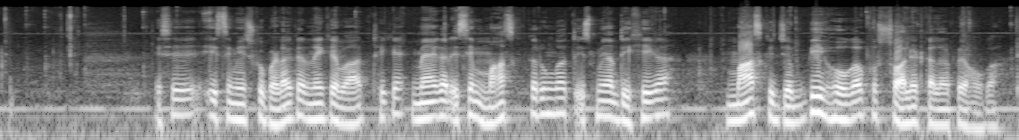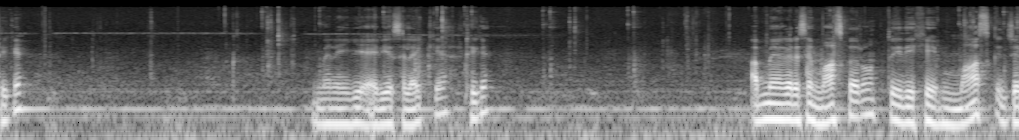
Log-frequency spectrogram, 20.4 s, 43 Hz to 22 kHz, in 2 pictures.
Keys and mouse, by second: 0.1 space, 2.0 click, 7.1 m, 8.1 shift+click, 8.9 ctrl+z, 9.4 l, 10.4 shift+click, 13.1 v, 13.1 shift+space, 16.5 shift+click, 17.8 ctrl+7, 20.2 shift+click.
